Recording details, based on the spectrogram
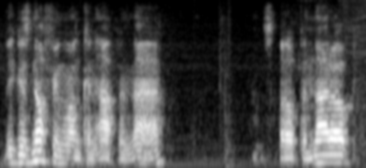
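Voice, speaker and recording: A man's voice: medium pitch, moderate pace, slightly rough. A man giving casual, rambling let's play commentary on a video game. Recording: muffled sound, game music behind. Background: video game music.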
